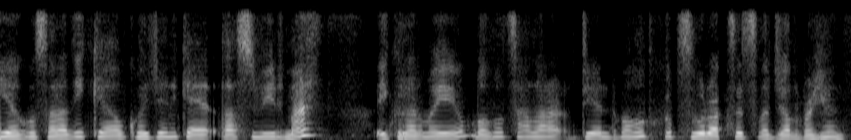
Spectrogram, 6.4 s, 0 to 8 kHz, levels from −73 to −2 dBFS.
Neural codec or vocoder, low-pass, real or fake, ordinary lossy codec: codec, 16 kHz in and 24 kHz out, 0.4 kbps, LongCat-Audio-Codec, four codebook decoder; 7.2 kHz; fake; none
